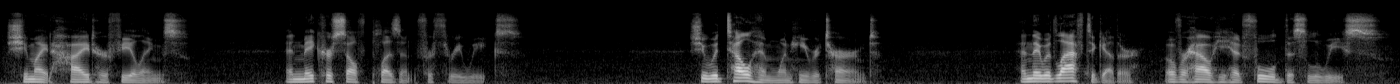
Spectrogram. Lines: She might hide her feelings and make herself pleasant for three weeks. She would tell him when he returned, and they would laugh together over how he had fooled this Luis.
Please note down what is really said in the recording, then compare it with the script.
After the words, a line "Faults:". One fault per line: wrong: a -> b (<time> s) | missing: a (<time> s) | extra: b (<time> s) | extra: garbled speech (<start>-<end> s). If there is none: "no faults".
She might hide her feelings and make herself pleasant for three weeks. She would tell him when he returned, and they would laugh together over how he had fooled this Luis.
Faults:
no faults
